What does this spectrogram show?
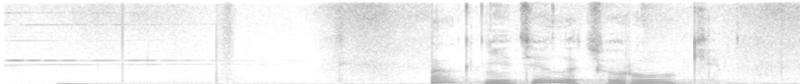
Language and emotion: Russian, sad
